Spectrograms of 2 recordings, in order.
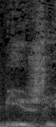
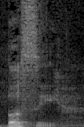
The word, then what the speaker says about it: Busey: Pronounced Gary Busey. Gary Busey. – Or Bussy.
